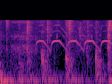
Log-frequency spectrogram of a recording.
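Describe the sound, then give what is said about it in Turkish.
Police car sirens wail in a rapid, repeating rise-and-fall pattern, several swooping cycles in quick succession over a low rumble of background noise, with no one speaking. “Polis arabalarının sesi bu.”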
